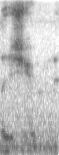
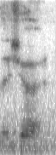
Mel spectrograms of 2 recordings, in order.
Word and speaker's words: Lejeune: They said it is not Lejeune, it is Lejeune. And the Marine Corps probably said, yeah, we don't give a fuck.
